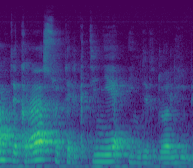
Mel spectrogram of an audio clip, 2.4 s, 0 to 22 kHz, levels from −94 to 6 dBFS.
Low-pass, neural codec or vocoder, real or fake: 19.8 kHz; none; real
